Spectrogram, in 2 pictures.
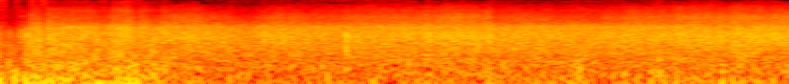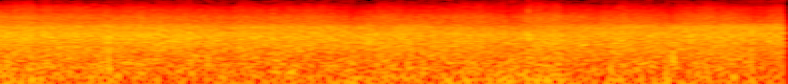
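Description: Wind rushing over the microphone of a rider-mounted camera on a galloping horse: a steady rush of noise, with heavy low buffeting in the first second.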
